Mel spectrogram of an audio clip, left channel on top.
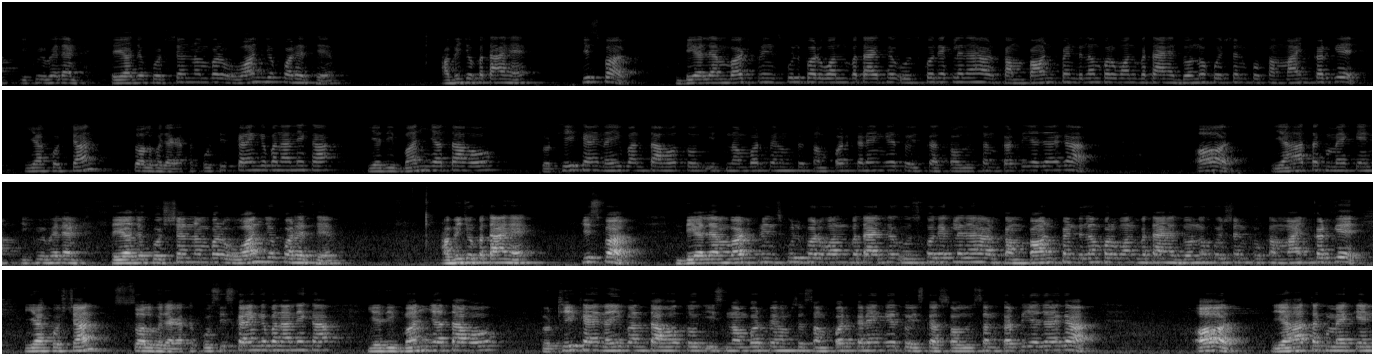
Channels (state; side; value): quieter; left; 15.2 dB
